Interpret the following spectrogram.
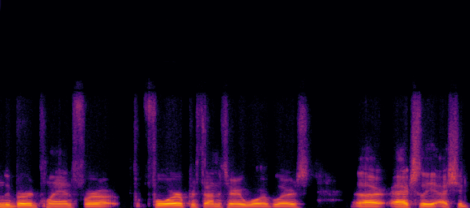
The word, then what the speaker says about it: prothonotary: bird plant for four prothonotary warblers uh actually i should call them pronunciat i should pronounce it correctly it's actually prothonotory warbler although nobody pronounces it that way um but here you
